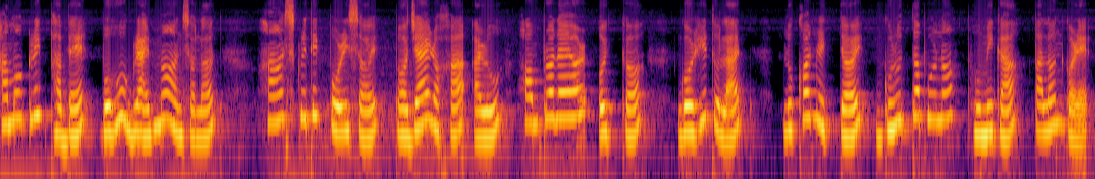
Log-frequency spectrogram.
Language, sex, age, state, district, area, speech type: Assamese, female, 18-30, Assam, Udalguri, rural, spontaneous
